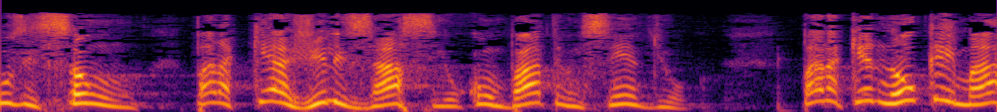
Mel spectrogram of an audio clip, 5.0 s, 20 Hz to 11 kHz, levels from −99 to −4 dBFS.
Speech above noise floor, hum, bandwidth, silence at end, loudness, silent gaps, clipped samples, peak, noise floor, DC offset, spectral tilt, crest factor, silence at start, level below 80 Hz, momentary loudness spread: 36 dB; none; 7.8 kHz; 0 s; -23 LUFS; none; under 0.1%; -6 dBFS; -58 dBFS; under 0.1%; -4.5 dB/octave; 18 dB; 0 s; -58 dBFS; 10 LU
